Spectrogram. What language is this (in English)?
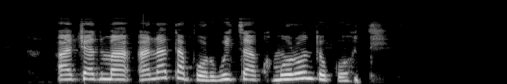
Western Highland Purepecha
